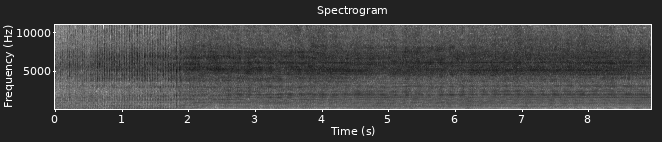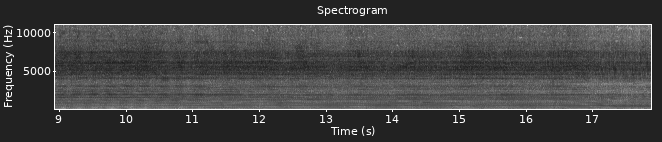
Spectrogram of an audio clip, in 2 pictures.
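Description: Portable fire pump's engine revving up to full speed about two seconds in and running hard and steady while it pumps water through the attack hoses, its revs falling near the end.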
